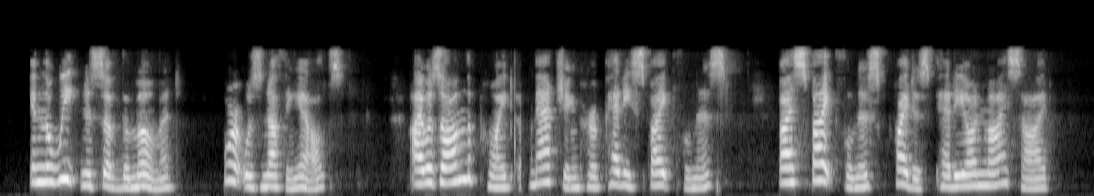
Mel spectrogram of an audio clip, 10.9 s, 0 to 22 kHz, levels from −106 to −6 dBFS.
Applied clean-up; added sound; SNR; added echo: neural mask model DeepFilterNet 3.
